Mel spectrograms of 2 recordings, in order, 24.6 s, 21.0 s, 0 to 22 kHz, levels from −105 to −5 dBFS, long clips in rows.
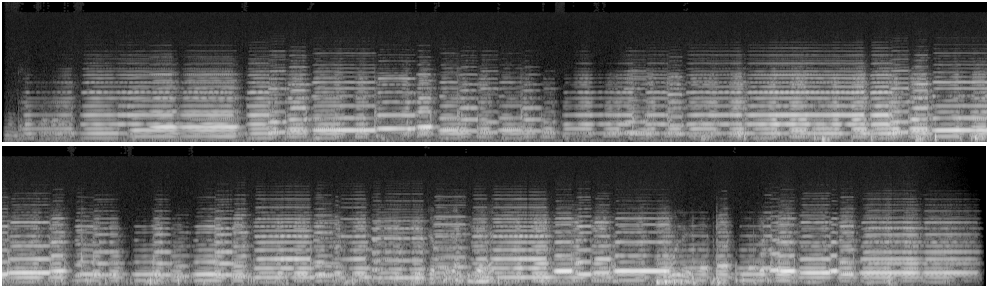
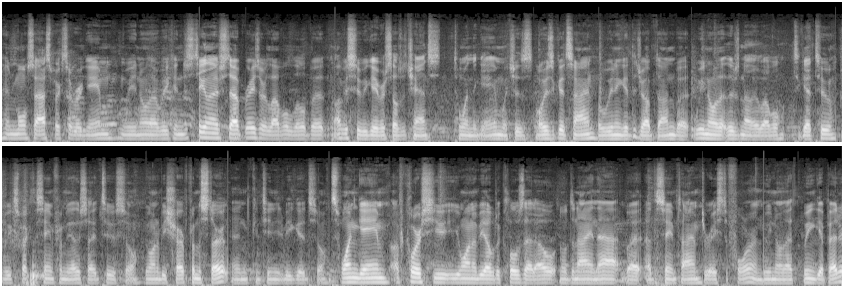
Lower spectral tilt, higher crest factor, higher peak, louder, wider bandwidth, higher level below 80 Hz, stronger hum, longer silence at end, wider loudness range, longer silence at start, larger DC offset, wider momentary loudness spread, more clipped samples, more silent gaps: first, -8.5 dB/octave vs -4.5 dB/octave; about the same, 16 dB vs 18 dB; second, -10 dBFS vs 0 dBFS; second, -27 LUFS vs -19 LUFS; second, 6 kHz vs 13.5 kHz; second, -54 dBFS vs -44 dBFS; neither; about the same, 0.1 s vs 0 s; first, 7 LU vs 3 LU; about the same, 0.05 s vs 0 s; neither; first, 12 LU vs 7 LU; neither; neither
